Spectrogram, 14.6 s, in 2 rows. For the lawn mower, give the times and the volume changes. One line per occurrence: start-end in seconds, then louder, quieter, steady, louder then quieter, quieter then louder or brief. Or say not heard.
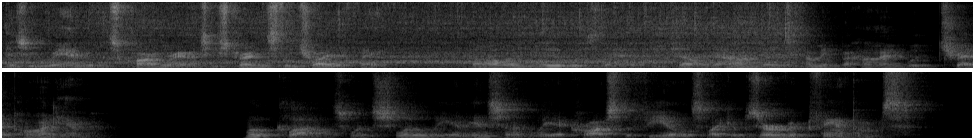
0.0-6.0 steady.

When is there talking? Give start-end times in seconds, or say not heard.
0.0-8.0, 9.1-14.1.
